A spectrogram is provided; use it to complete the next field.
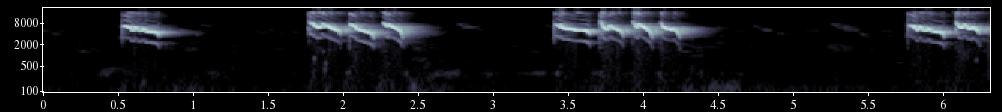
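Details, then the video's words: Oriental white-eye, local yellow-breasted type, singing fiercely to challenge an opponent: a lone thin downslurred note, then three rapid bursts of three or four piercing descending chirps, with silence between. "Pleci Ngalas Nembak Memanggil Lawan || Suara Burung Pleci Gacor Ngalas Nembak emosi"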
